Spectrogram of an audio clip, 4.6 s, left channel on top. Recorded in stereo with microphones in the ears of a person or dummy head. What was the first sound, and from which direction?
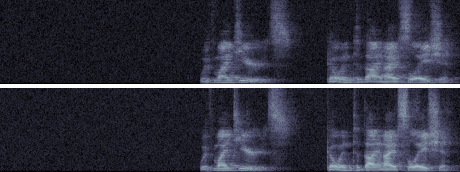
A man speaking, 55° right (ahead or behind).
